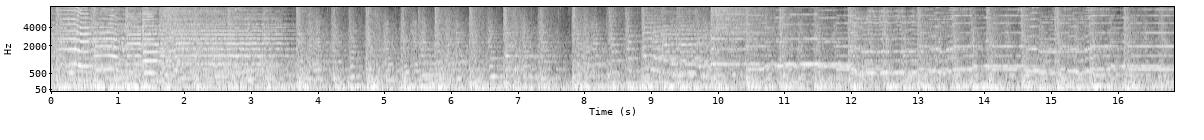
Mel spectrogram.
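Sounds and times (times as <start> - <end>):
battle background music: 0.0 - 16.8.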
